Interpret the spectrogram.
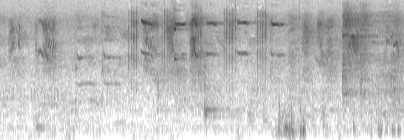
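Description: Faint chirping of small birds: a run of short, high, clipped notes, several a second, through the middle. A soft low rustle of movement comes about three and a half seconds in.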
